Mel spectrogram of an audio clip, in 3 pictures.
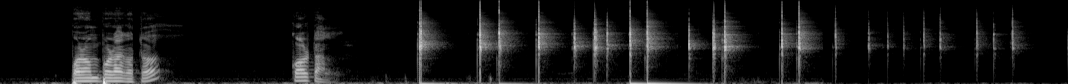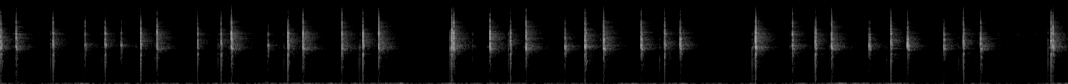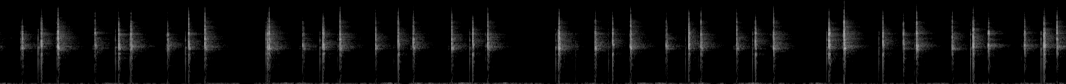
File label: Korr Taal Assamese Traditional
